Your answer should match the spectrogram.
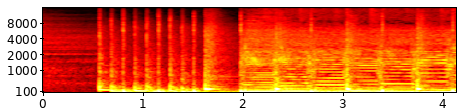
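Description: Rock band recording: after a brief fading tail, an acoustic drum kit plays a fill of quick hits starting about half a second in, then the full band (drums, electric bass and electric guitar) comes crashing back in at about two seconds.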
